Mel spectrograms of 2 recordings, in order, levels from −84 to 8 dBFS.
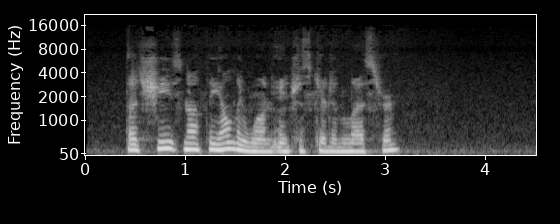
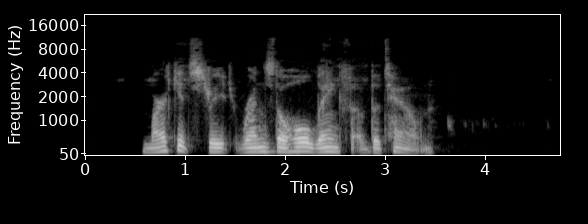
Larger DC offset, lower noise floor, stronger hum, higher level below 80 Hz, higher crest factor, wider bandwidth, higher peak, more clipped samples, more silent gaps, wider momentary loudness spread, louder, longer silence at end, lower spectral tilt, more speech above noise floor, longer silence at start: neither; second, -46 dBFS vs -82 dBFS; neither; first, -44 dBFS vs -60 dBFS; second, 12 dB vs 20 dB; about the same, 11 kHz vs 11 kHz; about the same, -2 dBFS vs -2 dBFS; neither; neither; second, 7 LU vs 15 LU; first, -12 LUFS vs -20 LUFS; about the same, 1.35 s vs 1.25 s; about the same, -8 dB/octave vs -7 dB/octave; second, 35 dB vs 63 dB; second, 0.4 s vs 0.6 s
